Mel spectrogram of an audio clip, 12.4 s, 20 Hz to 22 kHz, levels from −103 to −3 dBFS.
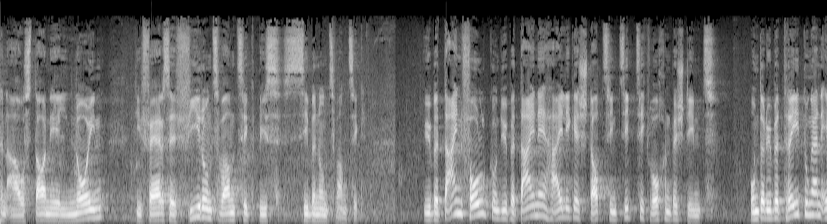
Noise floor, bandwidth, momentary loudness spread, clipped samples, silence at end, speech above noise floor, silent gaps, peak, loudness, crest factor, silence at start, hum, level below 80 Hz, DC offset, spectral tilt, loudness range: -43 dBFS; 16 kHz; 9 LU; under 0.1%; 0 s; 29 dB; none; 0 dBFS; -15 LUFS; 16 dB; 0 s; none; -62 dBFS; under 0.1%; -3.5 dB/octave; 3 LU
